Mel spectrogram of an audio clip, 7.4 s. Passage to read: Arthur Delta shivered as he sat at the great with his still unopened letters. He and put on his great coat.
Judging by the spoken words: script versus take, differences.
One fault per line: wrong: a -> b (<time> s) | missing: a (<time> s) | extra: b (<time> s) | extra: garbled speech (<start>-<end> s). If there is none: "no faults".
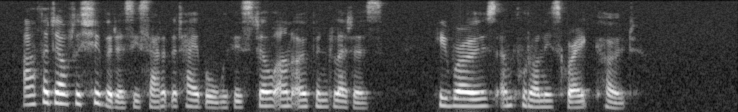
wrong: great -> table (1.7 s)
extra: rose (4.5 s)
